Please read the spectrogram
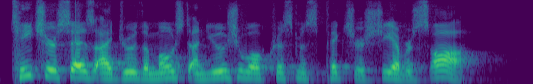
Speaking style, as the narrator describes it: A little girl came home from Sunday school last weekend waving a paper for her mother to see, and she exclaimed

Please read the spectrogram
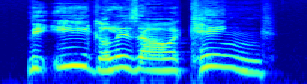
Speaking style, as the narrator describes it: cried the birds

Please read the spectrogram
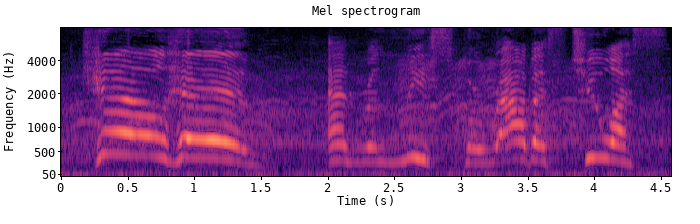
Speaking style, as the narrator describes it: With one voice, they shouted

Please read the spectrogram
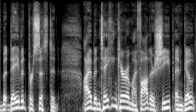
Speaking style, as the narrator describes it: he said

